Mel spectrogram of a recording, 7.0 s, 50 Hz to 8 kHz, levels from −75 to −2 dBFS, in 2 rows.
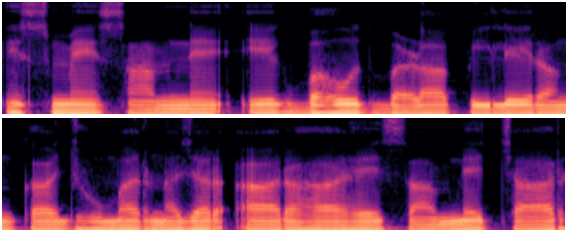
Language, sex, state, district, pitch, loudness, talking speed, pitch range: Hindi, male, Delhi, New Delhi, 105 Hz, -17 LUFS, 155 wpm, 100-105 Hz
